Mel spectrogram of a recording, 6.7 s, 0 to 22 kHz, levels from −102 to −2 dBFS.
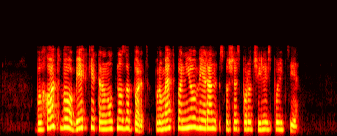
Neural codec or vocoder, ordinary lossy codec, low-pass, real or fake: codec, 16 kHz, 4.8 kbps, FACodec; none; 5.4 kHz; fake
